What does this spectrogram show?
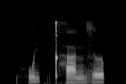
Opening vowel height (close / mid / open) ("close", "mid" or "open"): close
